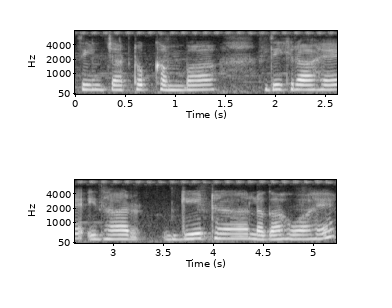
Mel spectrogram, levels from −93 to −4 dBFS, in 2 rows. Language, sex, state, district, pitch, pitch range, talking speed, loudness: Hindi, female, Bihar, Katihar, 220 Hz, 205-230 Hz, 135 wpm, -17 LUFS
